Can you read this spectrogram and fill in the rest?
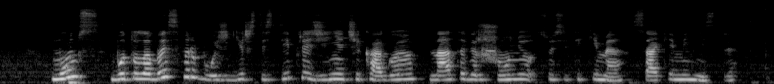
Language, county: Lithuanian, Vilnius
